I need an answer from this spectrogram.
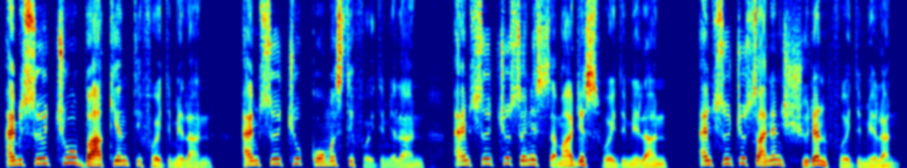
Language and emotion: Kashmiri, neutral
